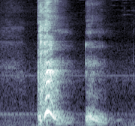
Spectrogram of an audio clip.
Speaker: i'm sorry my throat's a bit dry that's why you'll hear me coughing to this video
